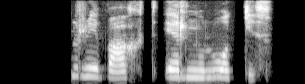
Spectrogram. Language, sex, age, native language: Icelandic, female, 9, Icelandic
